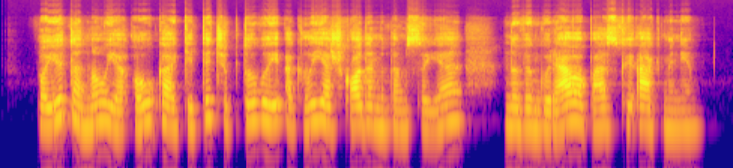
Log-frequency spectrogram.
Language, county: Lithuanian, Vilnius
